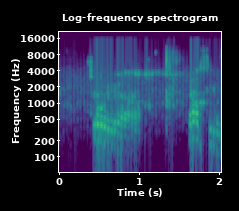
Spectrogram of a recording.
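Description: Short shouted calls from voices across a volleyball court during a rally, one about half a second in and a cluster near the end, with a few sharp knocks and a brief high squeak between them.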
